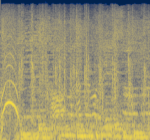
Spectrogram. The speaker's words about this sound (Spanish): bravo, bravo, bravo. Bueno. Bueno, un aplauso al técnico,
